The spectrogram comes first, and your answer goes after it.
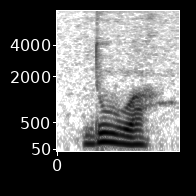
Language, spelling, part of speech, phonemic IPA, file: Breton, douar, noun, /ˈduː.ar/, LL-Q12107 (bre)-douar.wav
- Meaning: 1. earth, soil 2. Earth 3. land, country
